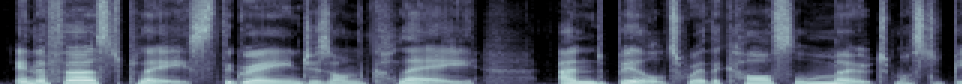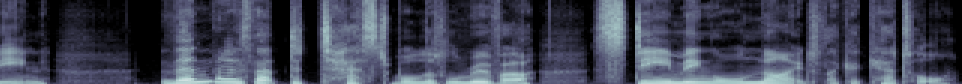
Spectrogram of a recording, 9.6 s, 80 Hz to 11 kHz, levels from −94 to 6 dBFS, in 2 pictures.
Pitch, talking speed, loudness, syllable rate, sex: 215 Hz, 185 wpm, -19 LUFS, 5.2 syllables/s, female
